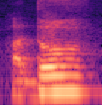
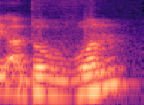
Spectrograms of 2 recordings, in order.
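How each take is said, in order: First: The word ends abruptly without its final vowel ending. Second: The word ends with its full final vowel ending. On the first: The reader stops at this word. The speaker calls it right. "we stop at duv because that's what the vowel would sound like if there was a jazm on top of it" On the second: The reader carries on reading. The speaker calls it wrong. "you don't say aduvun and stop"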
